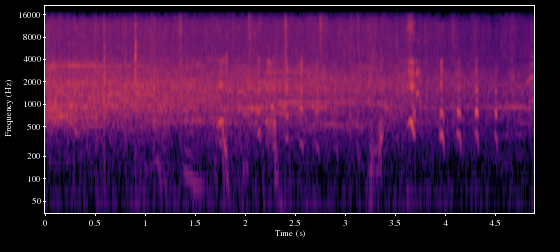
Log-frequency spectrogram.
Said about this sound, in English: Well, this is an important point. Yeah, let me get my applause.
